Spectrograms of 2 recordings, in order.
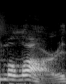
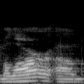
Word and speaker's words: Millar: and go from there margaret ellis millar and it is malar this is such an interesting thing too here is that uh they disagreed on how to pronounce their own last name margaret pronounced it malar kenneth miller aka ross mcdonald pronounced it miller so i guess you know just be mindful of who you're talking about here but she was born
